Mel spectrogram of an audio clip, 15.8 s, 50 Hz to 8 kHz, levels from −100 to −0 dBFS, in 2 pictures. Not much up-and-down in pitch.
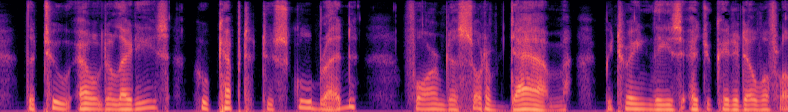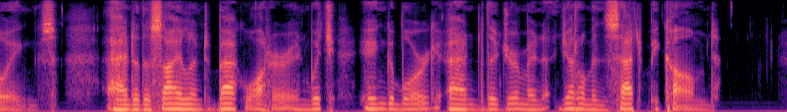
Yes: narrow, 2.1 semitones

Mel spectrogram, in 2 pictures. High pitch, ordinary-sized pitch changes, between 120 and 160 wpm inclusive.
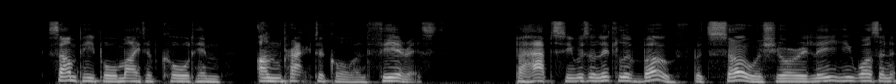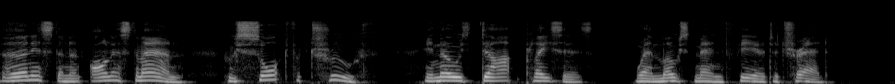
No: medium, 150 Hz; average, 4.0 semitones; average, 150 wpm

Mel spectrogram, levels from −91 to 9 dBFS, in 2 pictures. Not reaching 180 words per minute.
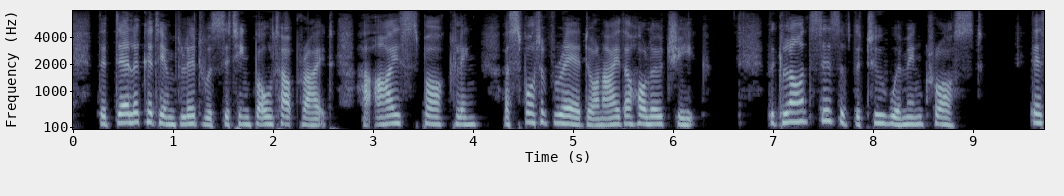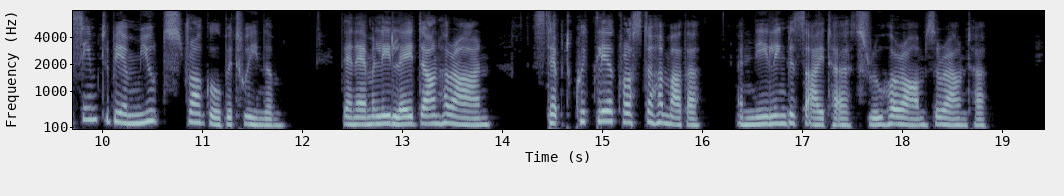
Yes: average, 170 wpm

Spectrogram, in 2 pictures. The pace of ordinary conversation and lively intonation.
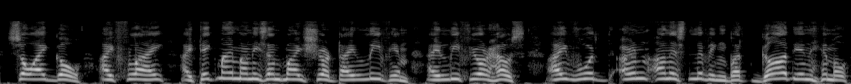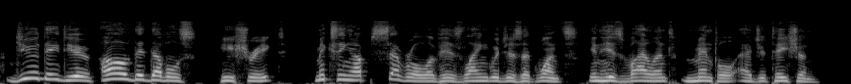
Yes: average, 175 wpm; wide, 6.5 semitones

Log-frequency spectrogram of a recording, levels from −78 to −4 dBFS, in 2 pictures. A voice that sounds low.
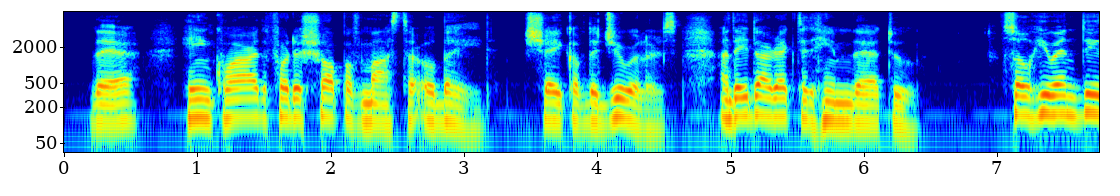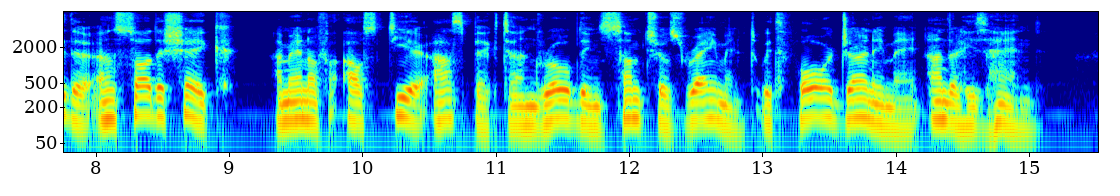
Yes: low, 120 Hz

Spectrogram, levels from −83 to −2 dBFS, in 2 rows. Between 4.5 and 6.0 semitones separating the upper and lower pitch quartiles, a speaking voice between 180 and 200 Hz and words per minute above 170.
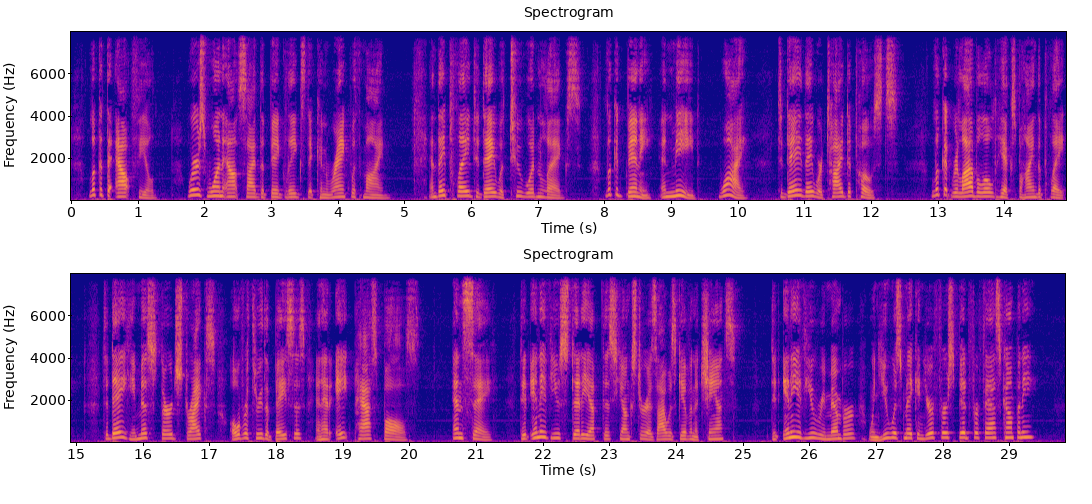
Yes: average, 5.1 semitones; medium, 185 Hz; average, 180 wpm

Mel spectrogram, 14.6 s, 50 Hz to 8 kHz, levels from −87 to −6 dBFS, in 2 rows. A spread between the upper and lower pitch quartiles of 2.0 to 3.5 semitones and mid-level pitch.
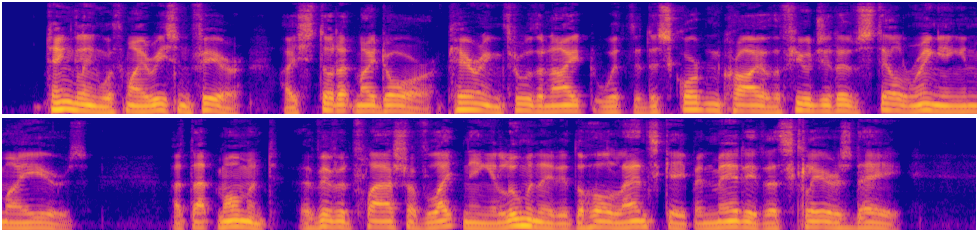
No: average, 3.1 semitones; low, 105 Hz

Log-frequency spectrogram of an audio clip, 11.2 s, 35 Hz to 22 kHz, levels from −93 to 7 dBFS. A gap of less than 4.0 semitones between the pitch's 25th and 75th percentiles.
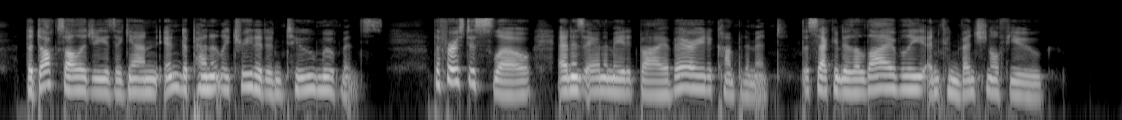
Yes: average, 3.4 semitones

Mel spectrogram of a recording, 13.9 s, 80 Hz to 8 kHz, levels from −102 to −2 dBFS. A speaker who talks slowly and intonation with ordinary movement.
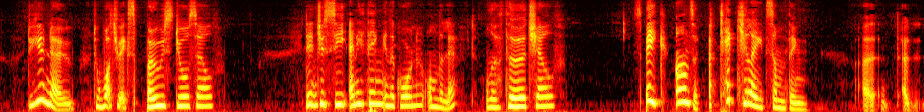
Yes: slow, 110 wpm; average, 4.6 semitones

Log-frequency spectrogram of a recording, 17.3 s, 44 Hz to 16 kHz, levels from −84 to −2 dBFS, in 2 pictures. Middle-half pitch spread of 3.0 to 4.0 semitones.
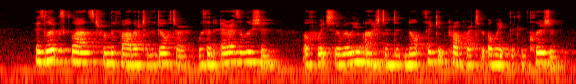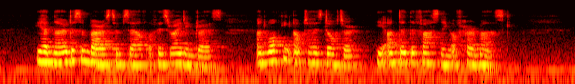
No: narrow, 2.6 semitones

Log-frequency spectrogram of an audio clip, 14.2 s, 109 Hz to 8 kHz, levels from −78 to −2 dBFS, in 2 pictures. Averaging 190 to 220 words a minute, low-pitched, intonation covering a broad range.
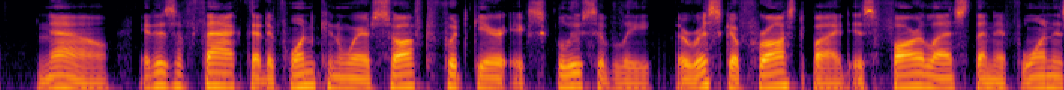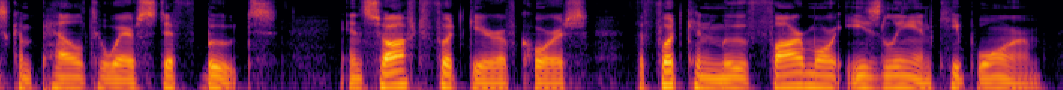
No: average, 200 wpm; low, 100 Hz; average, 4.4 semitones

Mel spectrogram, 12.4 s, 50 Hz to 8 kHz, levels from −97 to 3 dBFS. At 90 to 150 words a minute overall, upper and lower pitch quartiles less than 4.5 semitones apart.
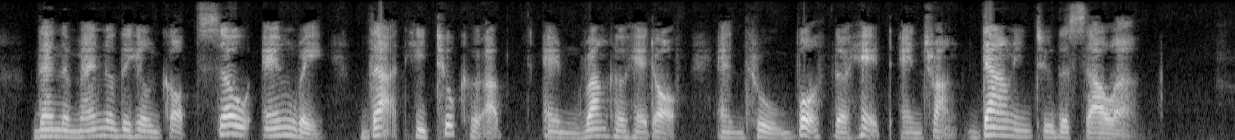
No: average, 140 wpm; average, 4.8 semitones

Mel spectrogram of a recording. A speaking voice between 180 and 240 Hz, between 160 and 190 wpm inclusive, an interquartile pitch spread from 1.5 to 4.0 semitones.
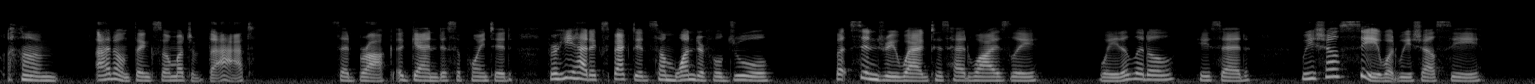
No: medium, 185 Hz; average, 145 wpm; average, 3.2 semitones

